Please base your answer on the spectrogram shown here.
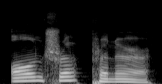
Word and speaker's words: entrepreneur: Entrepreneur. So it's the French pronunciation, but in an English accent. So badly, let's say.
